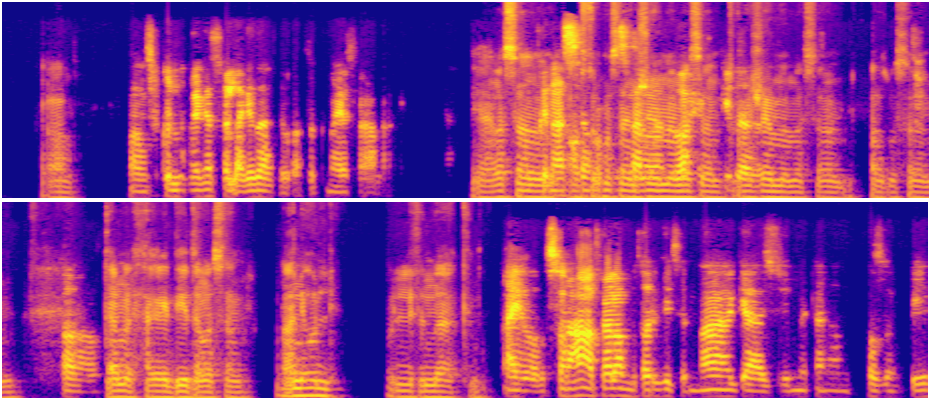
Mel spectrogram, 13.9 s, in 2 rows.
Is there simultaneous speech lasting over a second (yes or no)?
yes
